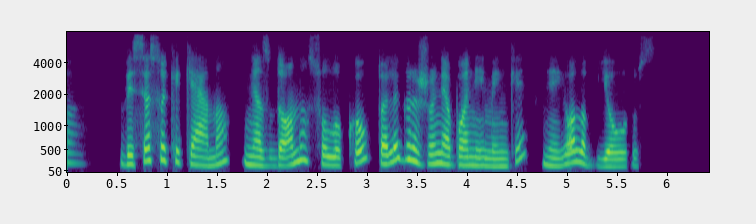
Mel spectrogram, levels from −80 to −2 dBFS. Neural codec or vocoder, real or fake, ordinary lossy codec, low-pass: codec, 16 kHz, about 1 kbps, DyCAST, with the encoder's durations; fake; Opus, 24 kbps; 7.2 kHz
